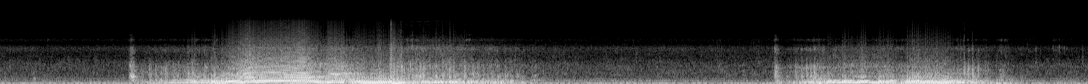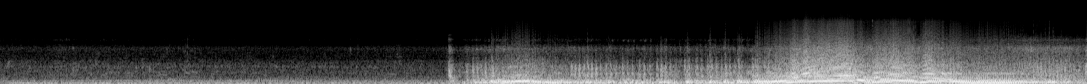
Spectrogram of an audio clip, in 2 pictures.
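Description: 1994 Sea-Doo's two-stroke engine, running on bare carburetors with no flame arrestors, idling and revved up and back down three times, the longest rev near the end.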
